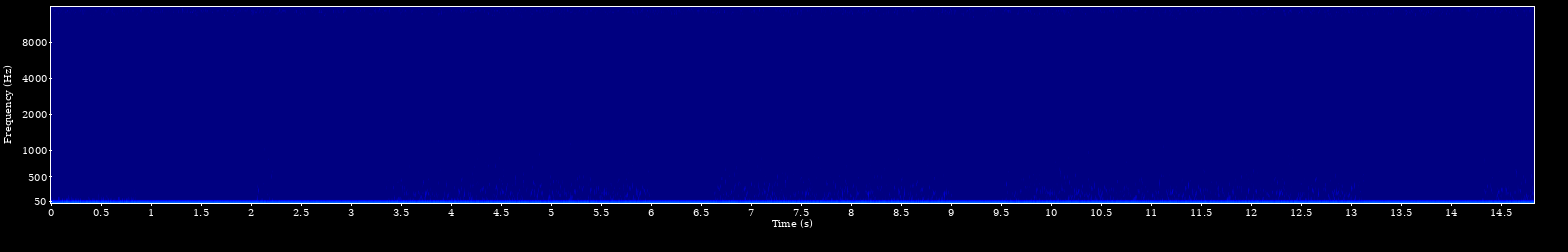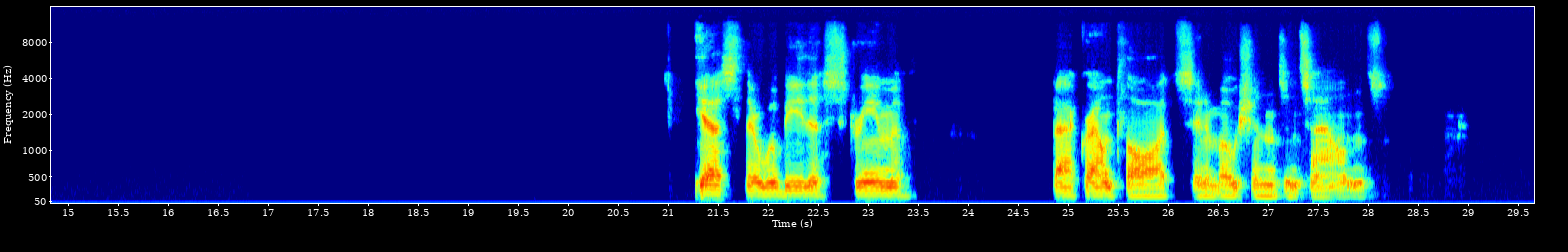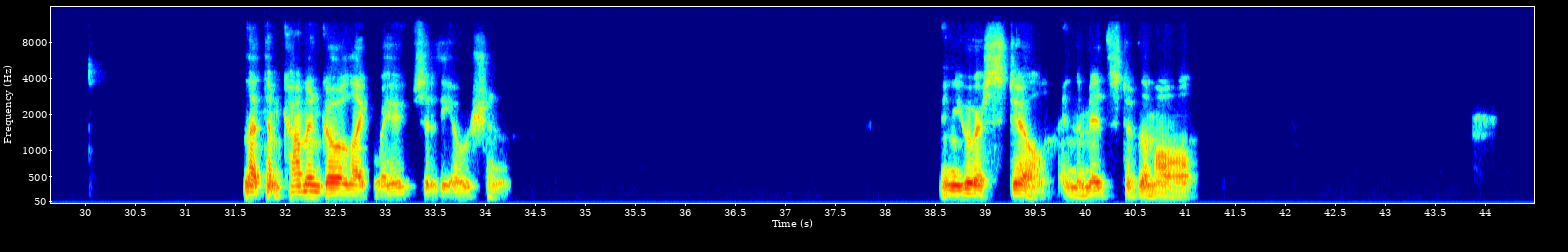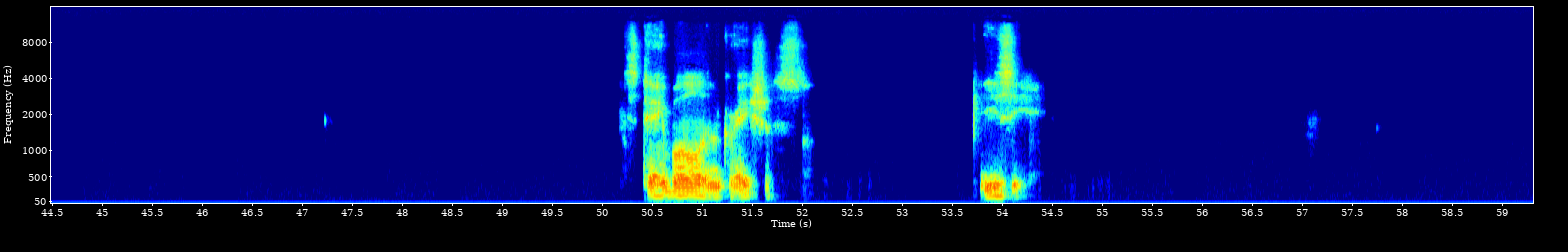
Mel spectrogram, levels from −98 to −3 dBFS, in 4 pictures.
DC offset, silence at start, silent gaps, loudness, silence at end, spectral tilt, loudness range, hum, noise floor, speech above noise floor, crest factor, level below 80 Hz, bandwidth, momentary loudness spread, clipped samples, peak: under 0.1%; 21.3 s; none; -25 LUFS; 5.1 s; -5 dB/octave; 12 LU; none; -85 dBFS; 61 dB; 26 dB; -74 dBFS; 12 kHz; 15 LU; under 0.1%; -6 dBFS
